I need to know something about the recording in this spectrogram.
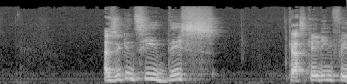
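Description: A young man speaks close by, explaining with animation.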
